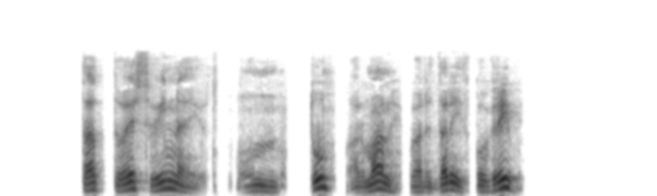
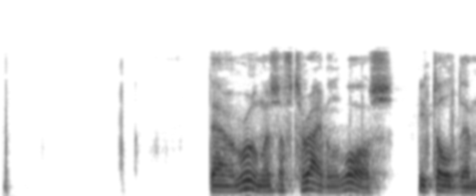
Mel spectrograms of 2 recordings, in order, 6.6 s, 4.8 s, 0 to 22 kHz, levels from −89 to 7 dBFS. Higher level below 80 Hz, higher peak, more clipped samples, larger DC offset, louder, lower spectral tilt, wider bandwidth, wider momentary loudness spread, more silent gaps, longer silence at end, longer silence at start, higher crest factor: about the same, -58 dBFS vs -60 dBFS; about the same, -2 dBFS vs -2 dBFS; neither; neither; second, -20 LUFS vs -17 LUFS; first, -8 dB/octave vs -5 dB/octave; about the same, 7.6 kHz vs 7.8 kHz; first, 13 LU vs 5 LU; first, 1.08-1.13 s, 2.18-2.27 s, 2.88-3.09 s, 3.37-3.44 s, 4.03-4.08 s, 4.71-4.75 s vs none; first, 1.4 s vs 0 s; second, 0.8 s vs 2.1 s; about the same, 18 dB vs 18 dB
